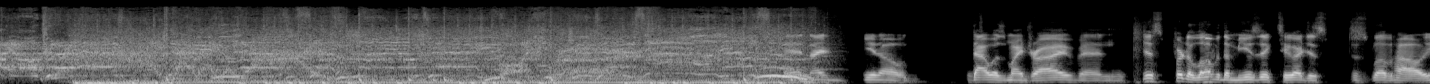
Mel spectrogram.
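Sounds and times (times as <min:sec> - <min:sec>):
harsh metal vocal scream: 0:00.0 - 0:08.4
dense distorted heavy music with pounding low end: 0:00.3 - 0:08.5
speech: 0:08.0 - 0:14.3.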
